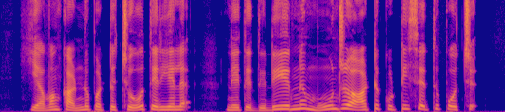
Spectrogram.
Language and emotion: Tamil, sad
